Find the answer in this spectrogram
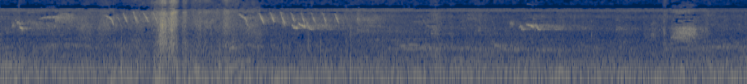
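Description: Birds chirping in quick runs of high notes several times over a steady outdoor background hum, with a brief louder rush of noise about two seconds in.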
